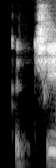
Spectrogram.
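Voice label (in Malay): "keci", Malay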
